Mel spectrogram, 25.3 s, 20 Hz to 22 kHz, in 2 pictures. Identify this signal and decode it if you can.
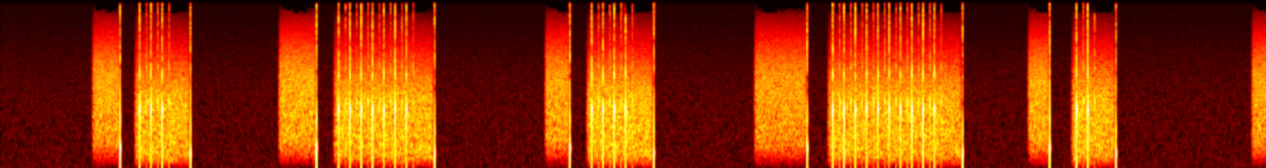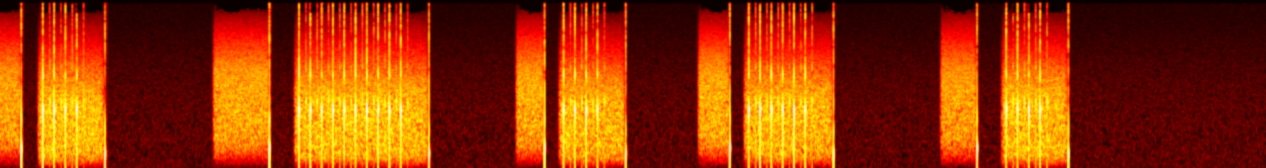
Pulse dialling, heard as a rotary dial, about 9 pulses a second. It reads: 3 7 4 0 2 4 0 4 6 4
